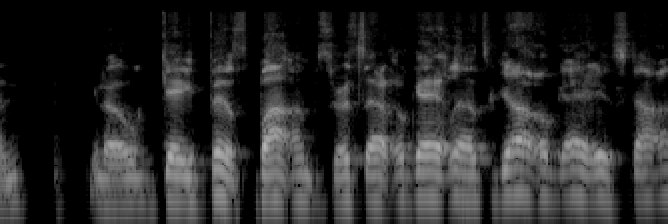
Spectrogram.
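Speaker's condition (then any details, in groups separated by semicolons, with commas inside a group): Muscular dystrophy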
